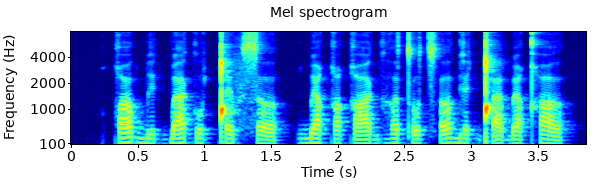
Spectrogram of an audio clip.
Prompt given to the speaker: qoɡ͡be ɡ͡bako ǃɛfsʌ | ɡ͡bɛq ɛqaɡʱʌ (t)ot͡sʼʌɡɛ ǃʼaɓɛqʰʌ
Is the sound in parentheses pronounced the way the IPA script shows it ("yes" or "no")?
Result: no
